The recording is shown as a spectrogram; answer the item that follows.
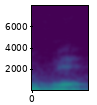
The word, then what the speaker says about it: व्यय: में ऐसा आता है, लेकिन जो सही शब्द है उच्चारण के साथ बोलना है वो है व्यय, ऐसे आधा व, य और य।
